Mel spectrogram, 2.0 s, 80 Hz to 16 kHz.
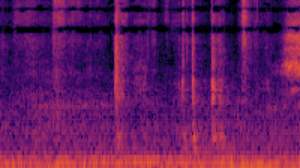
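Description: A few light metallic clicks as the rusty serrated set-screw wheel on a 1957 Lister D's carburettor is turned by hand, over a low steady hum.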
